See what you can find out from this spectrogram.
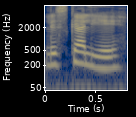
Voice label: staircase, french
